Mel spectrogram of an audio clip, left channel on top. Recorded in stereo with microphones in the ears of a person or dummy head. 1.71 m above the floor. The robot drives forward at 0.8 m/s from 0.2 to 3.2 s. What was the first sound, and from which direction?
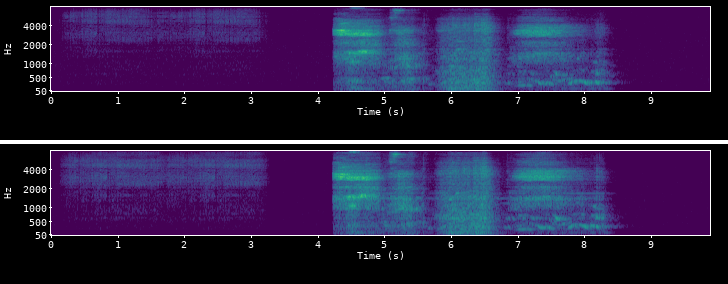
Breathing, 60° right (ahead or behind).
